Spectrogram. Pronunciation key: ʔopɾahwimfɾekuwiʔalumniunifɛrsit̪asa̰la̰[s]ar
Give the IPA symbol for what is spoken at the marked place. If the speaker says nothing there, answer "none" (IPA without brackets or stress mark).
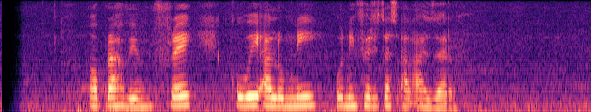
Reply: z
